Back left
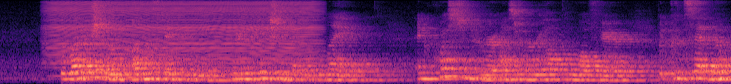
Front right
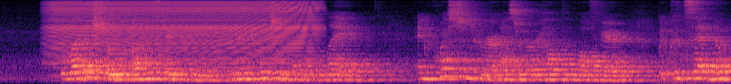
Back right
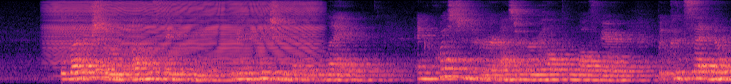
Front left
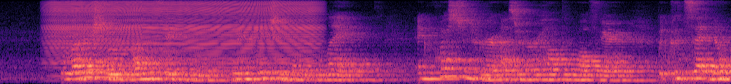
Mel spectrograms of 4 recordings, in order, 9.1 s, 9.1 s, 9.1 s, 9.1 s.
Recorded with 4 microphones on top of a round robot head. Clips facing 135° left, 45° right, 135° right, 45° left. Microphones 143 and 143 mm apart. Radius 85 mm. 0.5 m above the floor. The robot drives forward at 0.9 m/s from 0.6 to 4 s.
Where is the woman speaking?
145° right, 1.5 m; by 9.1 s 170° right, 4 m.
